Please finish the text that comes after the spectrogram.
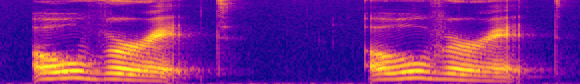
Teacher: those two words are linked. The R in over goes into the I of it.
